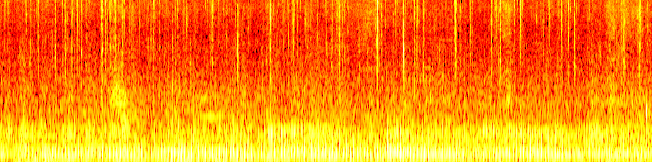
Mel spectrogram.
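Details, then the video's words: Purring cat sitting before a fireplace. The rumbling, evenly pulsed purr runs without a break, accompanied by frequent crisp crackles from the burning fire. "Cat purring in front a the fireplace"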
